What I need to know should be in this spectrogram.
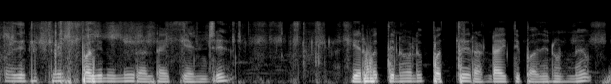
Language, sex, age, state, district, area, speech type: Tamil, male, 18-30, Tamil Nadu, Namakkal, rural, spontaneous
